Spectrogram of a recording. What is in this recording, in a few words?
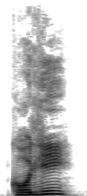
"koofiñ", Apatani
